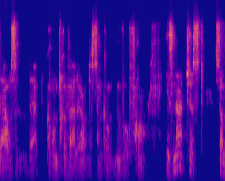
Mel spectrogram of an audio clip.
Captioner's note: speaking in foreign language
